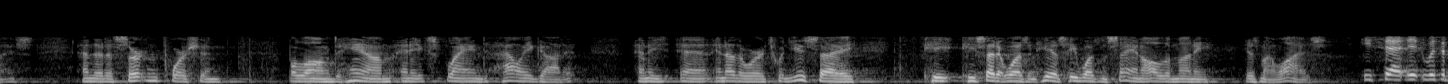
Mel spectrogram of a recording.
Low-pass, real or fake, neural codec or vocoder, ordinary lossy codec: 3.6 kHz; fake; codec, 16 kHz, 16 kbps, FreqCodec, larger model; AAC, 32 kbps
